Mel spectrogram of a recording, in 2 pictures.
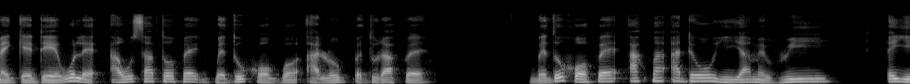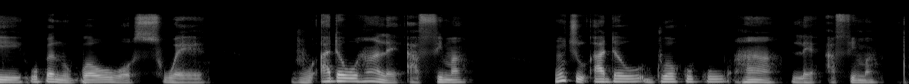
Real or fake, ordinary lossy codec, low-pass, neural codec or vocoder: fake; AAC, 96 kbps; 10.8 kHz; codec, 24 kHz, 1.2 kbps, DualCodec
